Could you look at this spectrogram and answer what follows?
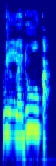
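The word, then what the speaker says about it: من لدنك: lam dan juga ro cara membacanya yaitu dengan meleburkan kedua huruf tapi dengan tanpa diiringi dengung Contohnya yaitu milladungka gitu Nah itu kan hurufnya lebur gitu tapi kita enggak membacanya dengan dengung kemudian kita lanjut ke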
